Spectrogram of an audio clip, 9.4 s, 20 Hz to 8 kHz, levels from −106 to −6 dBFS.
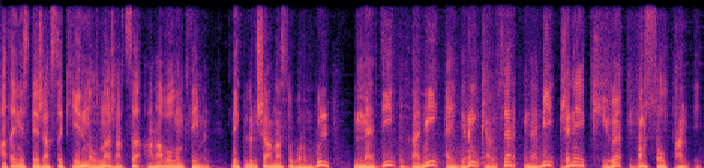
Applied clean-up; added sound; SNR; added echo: neural mask model RNNoise.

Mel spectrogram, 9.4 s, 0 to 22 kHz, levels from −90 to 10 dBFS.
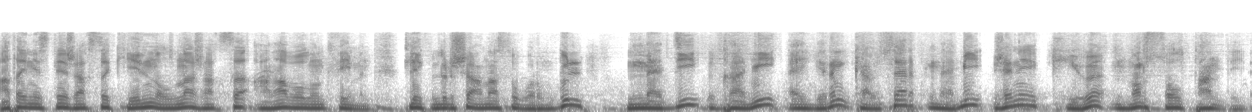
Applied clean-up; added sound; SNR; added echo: neural separator model SepFormer DNS4.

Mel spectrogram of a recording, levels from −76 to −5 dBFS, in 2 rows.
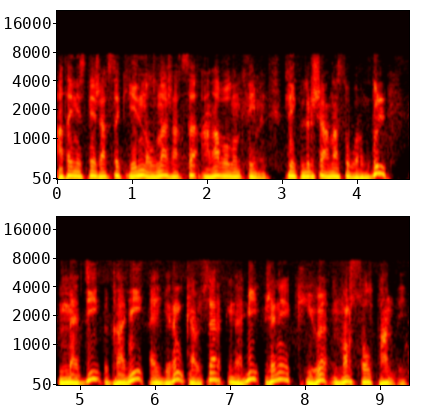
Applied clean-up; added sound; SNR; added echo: neural mask model Resemble Enhance denoiser.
